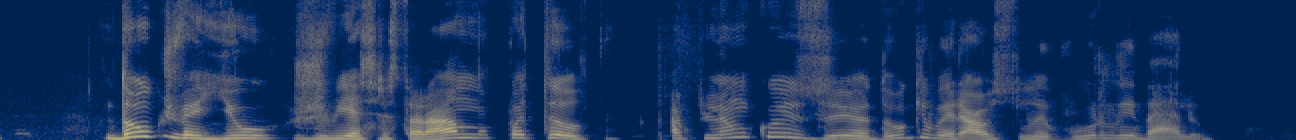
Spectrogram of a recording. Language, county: Lithuanian, Klaipėda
